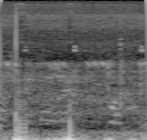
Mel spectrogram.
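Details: Heartbeat played through a speaker at a pulse-check attraction, low deep thumping with one full lub-dub pair and the start of another; reported as a normal heartbeat.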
